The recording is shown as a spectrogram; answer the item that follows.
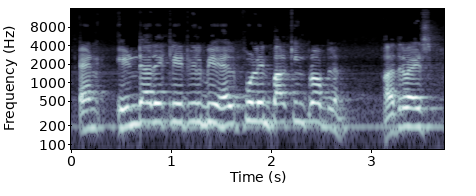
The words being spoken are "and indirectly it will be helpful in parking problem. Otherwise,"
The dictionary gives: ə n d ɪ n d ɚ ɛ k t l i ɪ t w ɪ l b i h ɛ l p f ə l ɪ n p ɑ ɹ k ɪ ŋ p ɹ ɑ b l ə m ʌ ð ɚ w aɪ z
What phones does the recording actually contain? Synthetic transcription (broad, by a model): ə n d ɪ n d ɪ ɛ k t l i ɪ t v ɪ l b i h ɛ l p f ə l ɪ n p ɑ ɹ k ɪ ŋ p ɹ ɑ b l ə m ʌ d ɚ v aɪ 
